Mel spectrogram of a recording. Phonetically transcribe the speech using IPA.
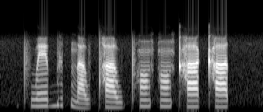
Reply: pʰ w e˦ b i˦ p̚ n̪ a˨˩ w t̪ʰ a˧ w pʰ ɔ̃˦ k ɔ̃˦ kʰ a˦ kʰ a˦ t̚

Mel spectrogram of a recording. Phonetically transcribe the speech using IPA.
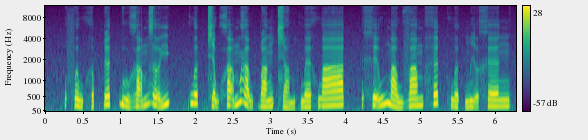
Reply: f ə˧˩ w h ə˨˩ p̚ ɗ ɛ˦˥ k̚ ɓ u˧˩ ɣ a̰˧˥ m z ə̰˧˥ j | k w ə˦˥ t̚ t͡ɕ a̰˧˨ w x a̰˧˥ m ɣ a̰˧˨ w ɓ a˨˦ ŋ t͡ɕ a̤˨˩ m k w ɛ˨˦ h w aː˦˥ t̚ | x ḛ˧˥ w m a˧˩ w v a˧ m h ɛ˦˥ t̚ h w ə˨˩ t̚ m ḭ˧˨ ə̯ x ɛ˧ ŋ

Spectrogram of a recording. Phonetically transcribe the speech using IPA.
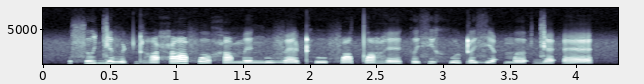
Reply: s ʊ ɟ ɛ v ɛ ʈ ɖʱ ɑ ħ ɑ f ɔ x ɑ m ɛ ŋ u v æ ʈʰ u f ʌ tˤ ə ɦ ɛ k ʌ sʲ ʊ x u ʈ ʌ zʲ ɑ ʔ m ʌ ʔ ɟ æ ʔ æ

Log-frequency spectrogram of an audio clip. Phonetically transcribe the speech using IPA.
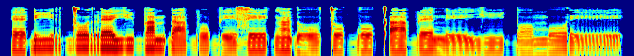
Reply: ɛ˨ ɗ iː˦ r d o˦ r ɛ˦ j i˦ b a˦ m ɗ a˨ b o˨ b eː˨ z eː˦ ɡ ã˦ ɗ oː˨ t o˦ ɡ͡b o˦ kʼ a˦ b ɛ˦ n eː˨ j iː˦ ɡ͡b ɔ˦ m oː˦ ɾ eː˨

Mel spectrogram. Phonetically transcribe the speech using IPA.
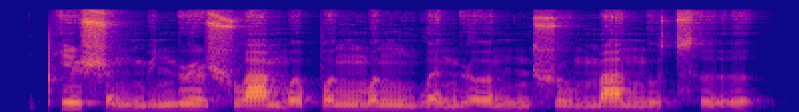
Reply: pʰ i˥ ʂ ə̰˨˩ n m y˧˥ n ɻ ɻ̩˥˩ ʂ w ä˥ m ɤ̰˨˩ p ɤ˥ ŋ m ɤ˥ ŋ m w ə˧˥ n ɻ ɤ̰˨˩ n̪ y˦ n ʂ u˥˩ m ä˥ n̪ u˧˥ t͡sʰ ɹ̩˨˩˦

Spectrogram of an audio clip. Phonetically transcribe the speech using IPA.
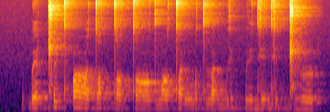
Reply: ɓ ɛ˨ ǁ ɨ˦ t ʔ ɑː˦˨ d o˦ tˤ dˤ ɛ˨ d tˤ ɑː˨ d ðˤ ɨ˨ tˤ ɨ˨ ŋ͡m ɪ˨ tˤ ð ɪ˨ ɡ͡b e˦ k͡p ɪː˨ d e˦ d ɪː˦ ɡ͡ǁ ə˞˨

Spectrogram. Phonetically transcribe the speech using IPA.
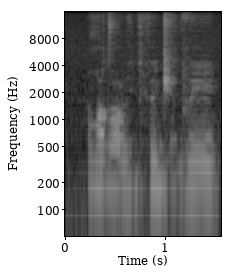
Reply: ðˤ ɪ dˤ ɪː β ɛ̤ ɡ h ə̃ d͡ʒ a̤ ɡ v ɛ̃

